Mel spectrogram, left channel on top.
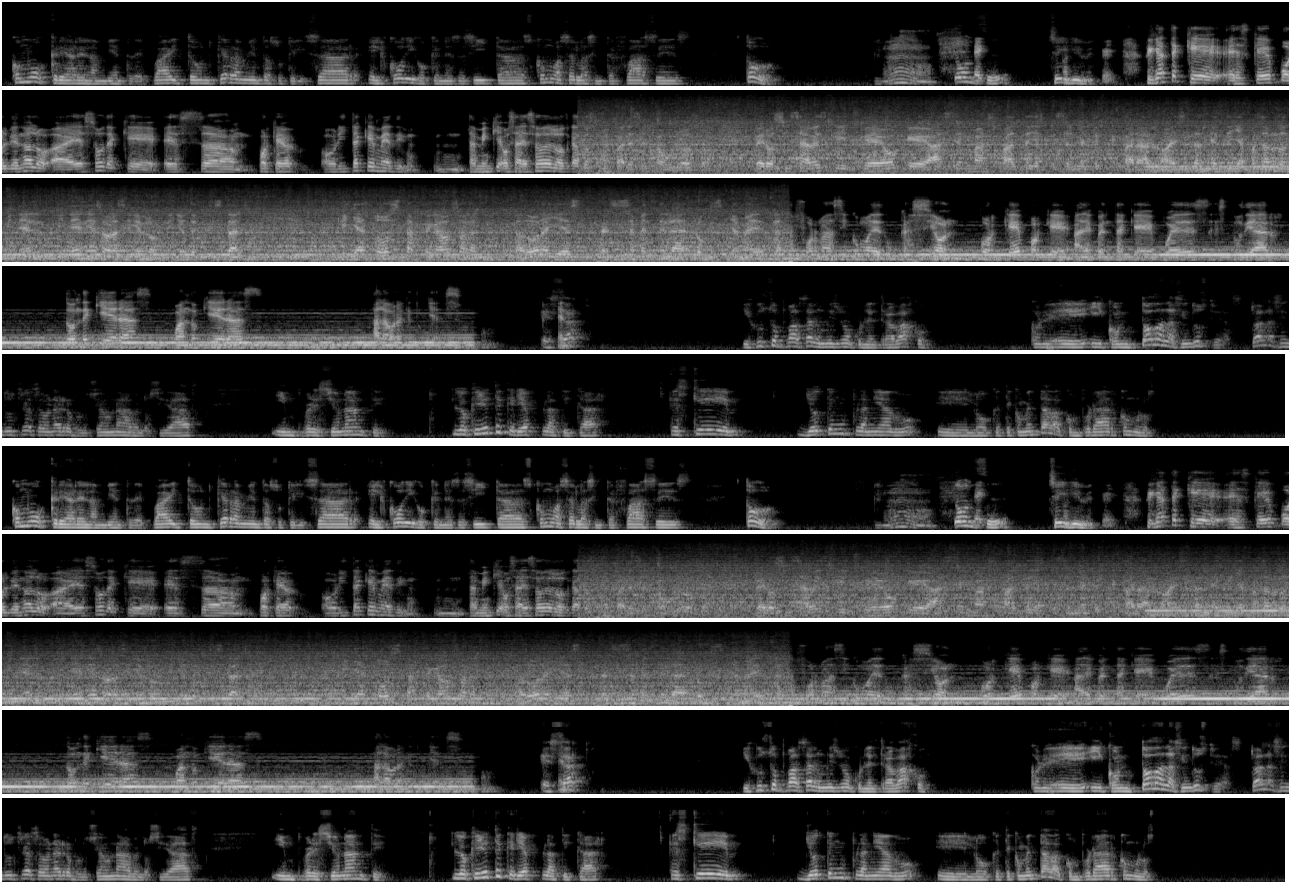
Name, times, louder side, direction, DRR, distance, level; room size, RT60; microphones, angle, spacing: voice 1, 0.1-6.9 7.4-7.8 9.5-10.1 10.5-10.9 43.4-43.6 44.0-44.4 46.0-47.9 48.9-53.4 54.2-55.3 56.0-57.5 58.2-58.9 59.4-63.0, right 4 dB, 30° right, 0.3 m, -27 dB
voice 2, 8.7-9.8 11.2-23.8 24.1-28.8 29.1-38.5 39.2-41.2 42.3-42.6 42.9-43.2 44.2-44.3, left 4 dB, 80° left, 0.7 m, -26 dB
Stream, 18.6-33.6, left 2 dB, 35° left, 1.3 m, -29 dB
sound 1, 24.3-43.3, right 2 dB, 65° right, 0.7 m, -21 dB
3.4 x 2.8 x 2.5 m
head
